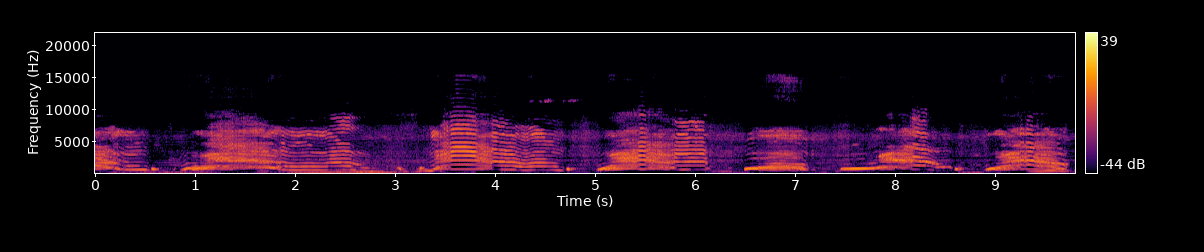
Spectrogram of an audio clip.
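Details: Infant a few months old crying during her first haircut, at first frightened. Loud, irregular wails separated by catch breaths, with an adult murmuring soothingly early on. Ordinary distress crying.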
